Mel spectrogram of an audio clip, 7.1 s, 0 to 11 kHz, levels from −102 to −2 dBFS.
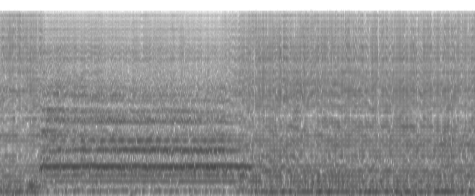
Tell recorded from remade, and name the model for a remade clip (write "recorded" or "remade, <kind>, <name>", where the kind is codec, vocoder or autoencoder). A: remade, vocoder, BigVGAN v2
